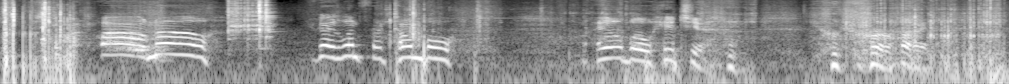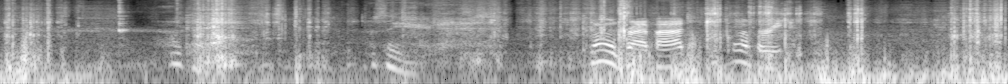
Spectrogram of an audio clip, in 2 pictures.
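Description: A middle-aged man talks casually close by.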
